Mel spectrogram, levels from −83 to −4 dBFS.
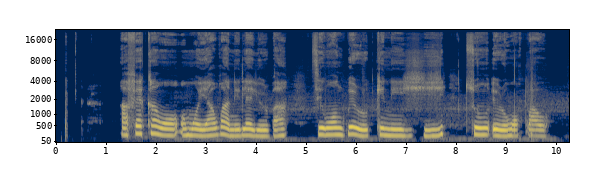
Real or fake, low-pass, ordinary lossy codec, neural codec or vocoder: real; none; none; none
